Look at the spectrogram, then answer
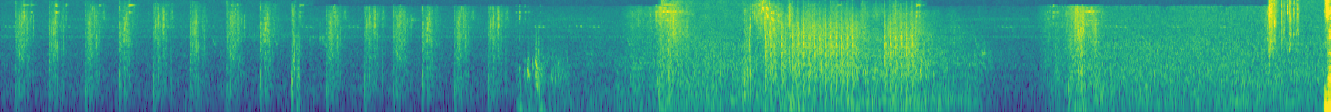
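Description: Gunfire in the video game Once Human, a steady series of evenly spaced single shots for about five seconds, followed by louder sustained bursts and noisy rattling, with a pause before a final stretch.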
